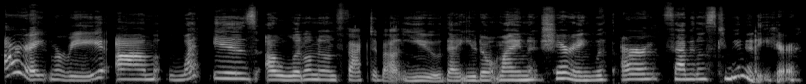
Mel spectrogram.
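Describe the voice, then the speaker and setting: A woman's voice: medium pitch, lively intonation, unhurried, hardly any pauses, fairly bright tone, no echo. Informal woman interviewer in a dry-sounding space. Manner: affirming, informal. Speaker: interview host. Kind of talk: conversational interviewing.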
